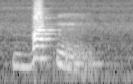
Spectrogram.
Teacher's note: For t you make a contact with the alveolum, and for n is also an alveolar sound. But when you pronounce t and n, the contact is retained.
